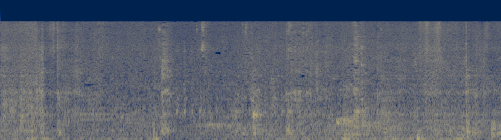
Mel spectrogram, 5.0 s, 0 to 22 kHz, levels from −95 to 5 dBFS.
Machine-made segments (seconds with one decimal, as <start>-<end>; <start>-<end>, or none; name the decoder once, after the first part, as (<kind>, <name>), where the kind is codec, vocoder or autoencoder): 0.0-0.8 (codec, SNAC); 3.8-5.0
